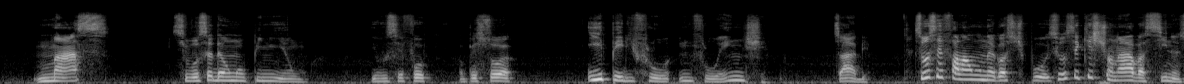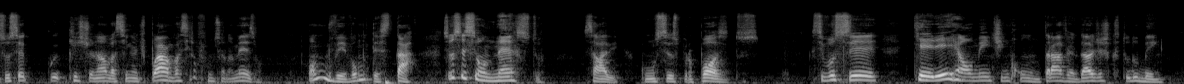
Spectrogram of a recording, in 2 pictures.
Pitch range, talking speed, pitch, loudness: 110-180 Hz, 150 wpm, 150 Hz, -24 LUFS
